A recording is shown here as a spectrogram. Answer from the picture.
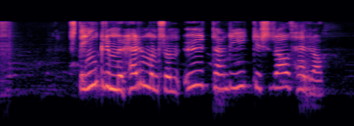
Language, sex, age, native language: Icelandic, male, 18-19, Icelandic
